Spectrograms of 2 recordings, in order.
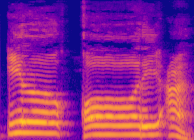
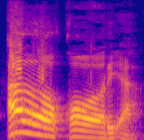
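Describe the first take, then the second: First: The word begins with an i vowel. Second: The word begins with an a vowel. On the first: The speaker calls it wrong. "bacanya bukan il-Qari'ah" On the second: The speaker calls it right. "Tapi bacalah Al-Qari'ah"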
